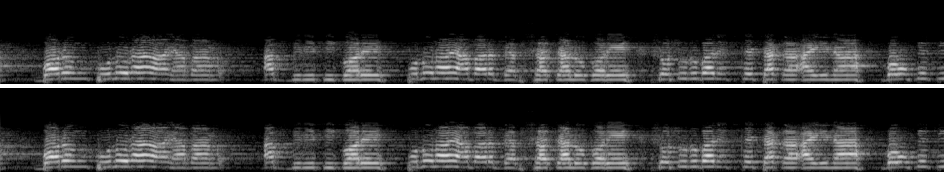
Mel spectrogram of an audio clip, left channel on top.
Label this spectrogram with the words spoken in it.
বরং পুনরায় আবার আবৃত্তি করে, পুনরায় আবার ব্যবসা চালু করে, শ্বশুর বাড়িতে টাকা আইনা, বউকে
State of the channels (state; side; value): normal; both; correlation 0.85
